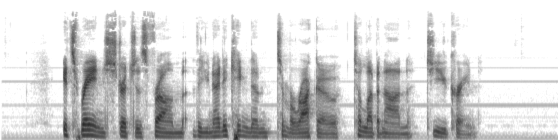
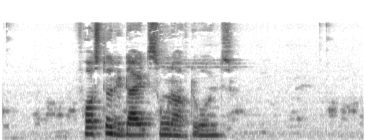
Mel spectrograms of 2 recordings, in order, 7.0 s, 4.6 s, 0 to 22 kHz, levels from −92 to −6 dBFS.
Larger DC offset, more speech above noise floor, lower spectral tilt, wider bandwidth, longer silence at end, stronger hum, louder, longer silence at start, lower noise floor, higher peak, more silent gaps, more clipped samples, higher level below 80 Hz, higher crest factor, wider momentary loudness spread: neither; about the same, 36 dB vs 37 dB; about the same, -3.5 dB/octave vs -3.5 dB/octave; first, 16 kHz vs 11.5 kHz; second, 1 s vs 1.6 s; first, 60 Hz at -55 dBFS vs none; second, -28 LUFS vs -23 LUFS; about the same, 0.8 s vs 0.75 s; first, -65 dBFS vs -59 dBFS; about the same, -8 dBFS vs -6 dBFS; neither; neither; first, -50 dBFS vs -62 dBFS; about the same, 22 dB vs 20 dB; about the same, 12 LU vs 11 LU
